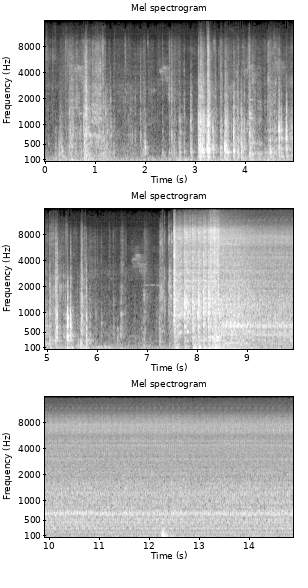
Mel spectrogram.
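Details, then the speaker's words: Honda with a rubbing-type noise on cold mornings, tested with the serpentine belt removed: clatter and cranking, then an even idle with no rubbing, so not the timing belt; leaking power steering pump suspected. "Now you can see that without the serpentine belt is stopped."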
